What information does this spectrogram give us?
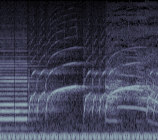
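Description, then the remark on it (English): Several police sirens wail and whoop over one another, rising and falling in overlapping sweeps with a steady low rumble underneath, loud throughout. “These are the sirens, by the way.”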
